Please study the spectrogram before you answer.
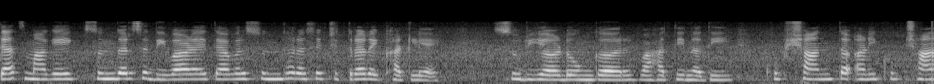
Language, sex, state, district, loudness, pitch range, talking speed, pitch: Marathi, female, Maharashtra, Mumbai Suburban, -15 LUFS, 215-255 Hz, 140 wpm, 240 Hz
